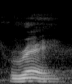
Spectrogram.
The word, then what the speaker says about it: Rea: when but g-r-a-m and my last name is r-e-a ray and i've got a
